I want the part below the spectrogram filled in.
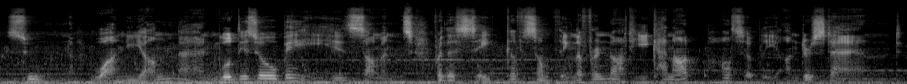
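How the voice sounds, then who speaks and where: A man narrating an audio drama anthology in a deliberate, theatrical style from a script. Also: low-pitched, lively intonation, noisy background. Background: music.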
